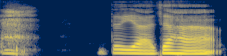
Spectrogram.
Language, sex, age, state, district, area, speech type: Bodo, female, 45-60, Assam, Kokrajhar, urban, spontaneous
